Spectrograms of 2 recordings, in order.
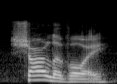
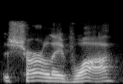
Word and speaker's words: Charlevoix: so the locals say char Lavoie that's how the locals say it the French version is Charlevoix because he was a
